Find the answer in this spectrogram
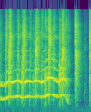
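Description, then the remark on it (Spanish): Brisk applause from a small audience, rapid claps running together for over a second with a steady whistle-like tone held above them, then trailing off into a few scattered final claps. “Un aplauso.”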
